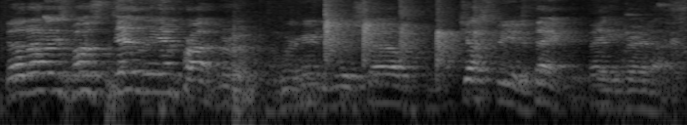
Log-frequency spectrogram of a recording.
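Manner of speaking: high, punchy welcome to the crowd; show-opening announcer. Acted. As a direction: open the show with big projection, easing off at the thanks. Opens the improv show.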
